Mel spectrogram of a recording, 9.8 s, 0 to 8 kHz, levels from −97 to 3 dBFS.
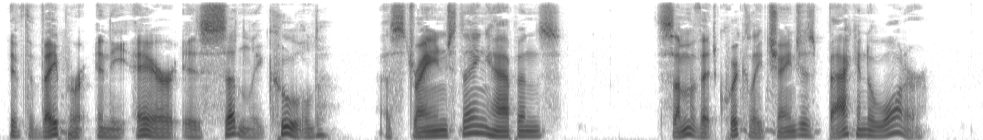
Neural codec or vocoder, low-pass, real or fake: none; 7.2 kHz; real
